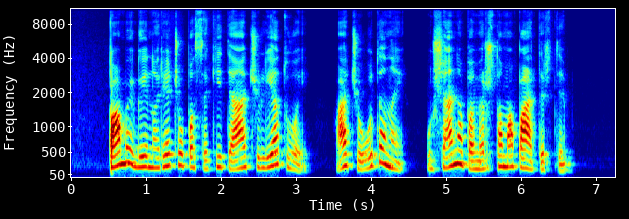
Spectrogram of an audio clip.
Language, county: Lithuanian, Kaunas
